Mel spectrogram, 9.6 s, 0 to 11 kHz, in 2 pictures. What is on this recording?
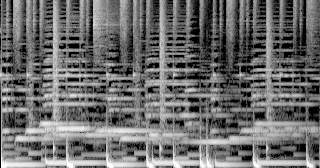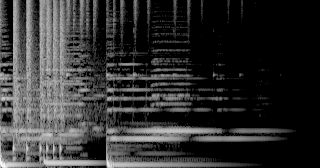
Fading intro, slight syncopation, 5 synth parts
